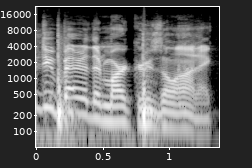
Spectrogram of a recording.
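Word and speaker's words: Grudzielanek: Weird side note: Vince Scully used to pronounce it Grassalonic, like Grass. Very weird. He used to say Grassalonic.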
